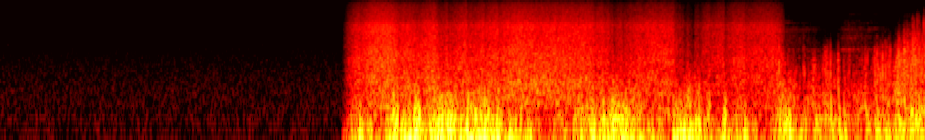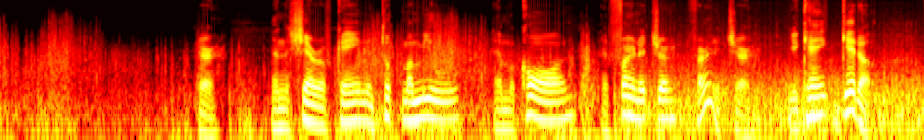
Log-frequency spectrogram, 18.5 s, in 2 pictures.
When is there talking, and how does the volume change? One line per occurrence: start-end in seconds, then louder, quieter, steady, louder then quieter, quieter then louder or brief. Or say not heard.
11.2-18.2 steady.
